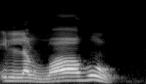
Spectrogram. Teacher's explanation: আল্লাহ শব্দের ডানে জবর থাকার কারণে আল্লাহ শব্দটা মোটা হয়েছে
